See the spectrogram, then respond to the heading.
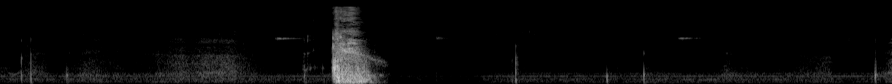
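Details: Person with allergies sneezing on their birthday: one loud, explosive sneeze in a quiet room, soft breaths and small mouth sounds around it; allergy sneeze.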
